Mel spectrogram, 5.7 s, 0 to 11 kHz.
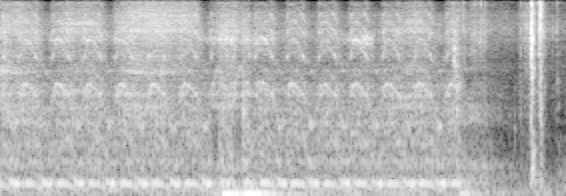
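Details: Diesel (svl97-2), cold at -15°F, not plugged in, fuel treated with Power Service: slow steady cranking about three turns a second that never catches, a cold no-start with the cause unconfirmed.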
